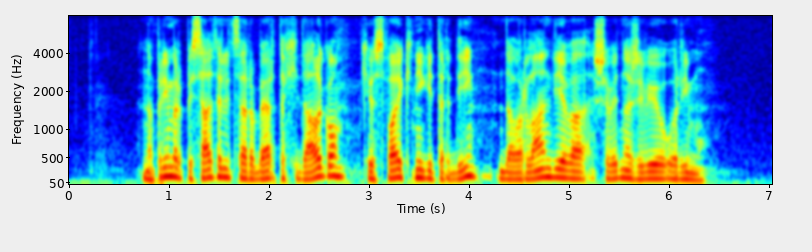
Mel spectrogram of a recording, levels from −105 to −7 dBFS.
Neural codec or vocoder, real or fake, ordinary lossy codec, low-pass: none; real; none; none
